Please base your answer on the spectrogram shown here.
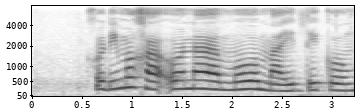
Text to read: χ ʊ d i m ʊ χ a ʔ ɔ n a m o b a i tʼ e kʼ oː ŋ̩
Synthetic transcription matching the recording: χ ʊ d i m ʊ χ a ʔ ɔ n a m o m a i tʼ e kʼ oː ŋ̩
